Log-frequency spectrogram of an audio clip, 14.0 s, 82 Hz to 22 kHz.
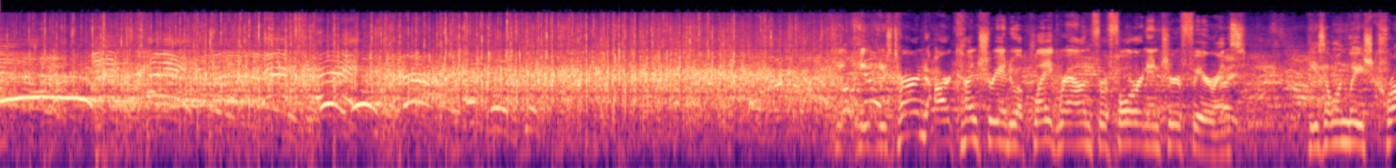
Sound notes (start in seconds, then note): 4.1 some Applause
